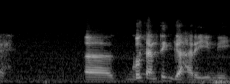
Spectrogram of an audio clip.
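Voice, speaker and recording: A man speaks at a moderate pace. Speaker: podcast guest. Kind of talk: casual chat. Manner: animated, casual.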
